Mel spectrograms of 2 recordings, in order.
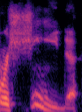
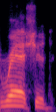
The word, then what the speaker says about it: Rashid: or 76 here rashid joins us on vick's picks did i pronounce the last name correctly not quite some people pronounce it that way but we pronounce it rashad rashford i've been called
